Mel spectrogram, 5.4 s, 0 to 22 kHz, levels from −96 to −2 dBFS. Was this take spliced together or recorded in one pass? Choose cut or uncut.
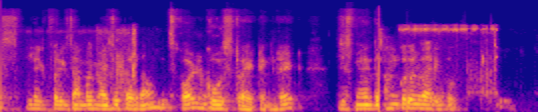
cut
